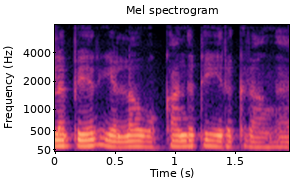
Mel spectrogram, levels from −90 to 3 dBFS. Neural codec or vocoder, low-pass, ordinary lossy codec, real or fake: none; none; none; real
